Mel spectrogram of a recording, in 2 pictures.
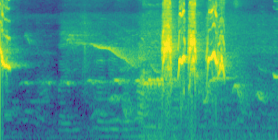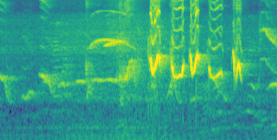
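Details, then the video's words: Singing greater green leafbird, heating up its rivals: a long descending whistle, scattered soft notes, a pair of loud whistled bursts, then a fast run of sharp twisting whistles after a pause. "CUCAK IJO GACOR MEMANCING EMOSI LAWAN BIKIN PANAS CUCAK IJO LAWAN"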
